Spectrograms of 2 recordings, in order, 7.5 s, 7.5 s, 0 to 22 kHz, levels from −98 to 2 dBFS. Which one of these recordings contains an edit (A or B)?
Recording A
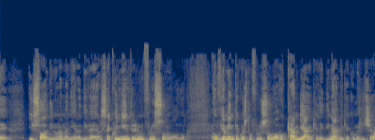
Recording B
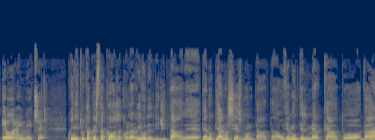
B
